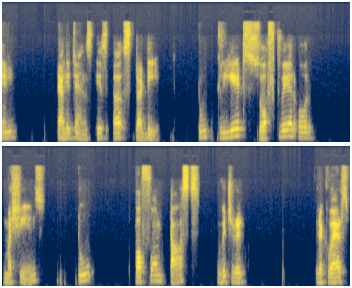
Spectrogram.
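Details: Real stammering in an adult man, a senior volunteer of an Indian self-help association of people who stammer, with blocks, prolongations and word repetitions during an online talk; stammering.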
